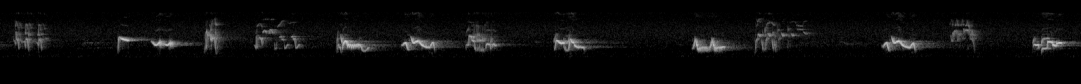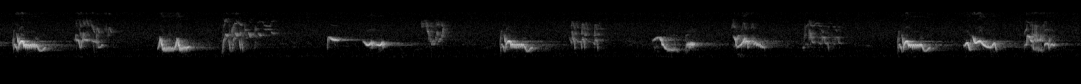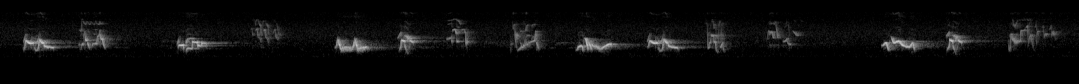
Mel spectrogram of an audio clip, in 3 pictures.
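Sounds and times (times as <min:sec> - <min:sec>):
American robin song: 0:00.0 - 0:06.2, 0:06.9 - 0:29.8, 0:30.4 - 0:32.3.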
